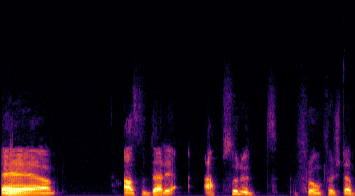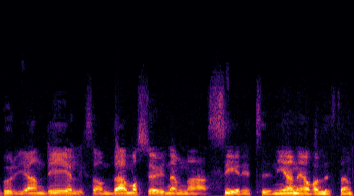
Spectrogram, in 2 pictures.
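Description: Here a man speaks in an ordinary speaking voice at medium pitch. His pace is moderate and his intonation fairly even. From Sweden, Gothenburg. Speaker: freelance graphic designer and illustrator. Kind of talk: casual chat. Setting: remote call. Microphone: remote audio, sometimes poor.

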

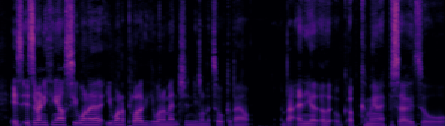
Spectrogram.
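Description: Speaking at a very fast pace, a man with a British accent is heard in a very clean recording with a silent background. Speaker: podcast host. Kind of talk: interview. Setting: studio.

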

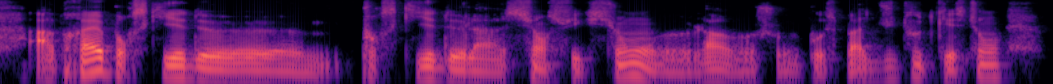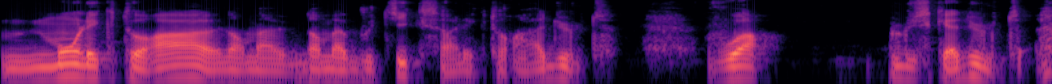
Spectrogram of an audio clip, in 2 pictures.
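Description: A man's very deep, low voice with vocal fry, ordinary pitch variation and a moderate pace, in a dry, close sound with no echo against a quiet background. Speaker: novelist. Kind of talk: interview. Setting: small room. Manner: halting.

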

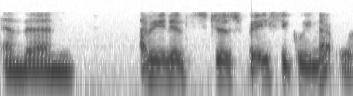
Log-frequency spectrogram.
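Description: A man's unremarkable speaking voice, fairly quick, with lively intonation. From Ghana, raised in Botswana and the US. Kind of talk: casual interview. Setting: remote call.

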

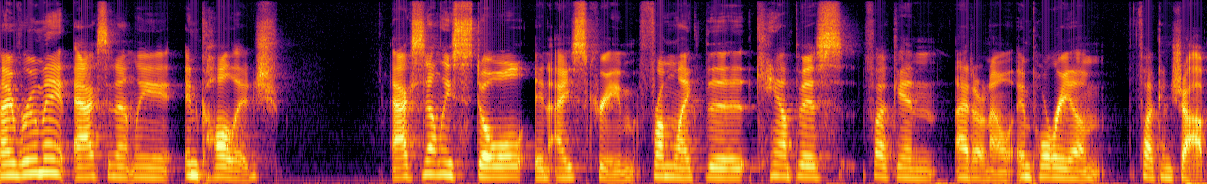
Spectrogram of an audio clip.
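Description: Speaking at a moderate pace in an American accent, a woman with an animated tone and medium pitch uses ordinary pitch variation, caught on a very clean recording with a silent background. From Minnesota. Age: 30s. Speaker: stand-up comedian. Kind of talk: casual chat.

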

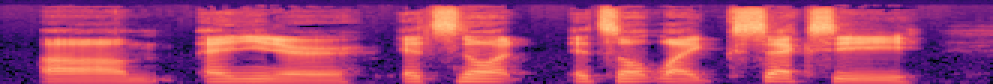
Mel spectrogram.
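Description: With a dry, close sound and no echo, a man in an Australian accent speaks at medium pitch in a monotone, flat intonation. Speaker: podcast host. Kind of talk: interview.

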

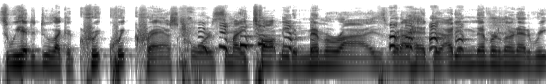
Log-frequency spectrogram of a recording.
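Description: Over noticeable background noise, a man speaks at a very fast pace with hardly any pauses, his fairly high voice held in a monotone, flat intonation. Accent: American. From Maryland (Howard County), US. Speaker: professor and author. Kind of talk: interview. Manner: halting, many fillers and restarts.

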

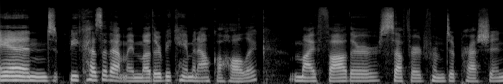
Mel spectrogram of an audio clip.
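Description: Over a very clean recording with a silent background, a woman talks at a fairly quick pace in a normal speaking voice, her fairly low pitch carried with fairly even intonation. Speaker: suicide prevention walk organizer. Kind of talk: radio interview. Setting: studio.

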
